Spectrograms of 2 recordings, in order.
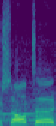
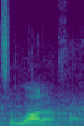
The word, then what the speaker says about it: Salata: And they are assisted by Dallin Bynum, Walter Salta, Chris Williams, Marcus Williams, and then the head coach is Wally Salata. Sorry, I must pronounce that Salata.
